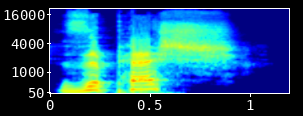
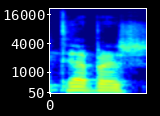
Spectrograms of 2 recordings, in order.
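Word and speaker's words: Țepeș: Zepesh. Is the proper. Yeah, they say Tepish in the show, but it should be pronounced Zepesh.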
